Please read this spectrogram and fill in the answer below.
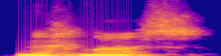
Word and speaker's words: Michmash: And they came up and pitched in Michmash. I really kind of want to see how that's pronounced. 2,000 praise for 2,000 more salt in Michmash. Strong's H 4363. Mechmas.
